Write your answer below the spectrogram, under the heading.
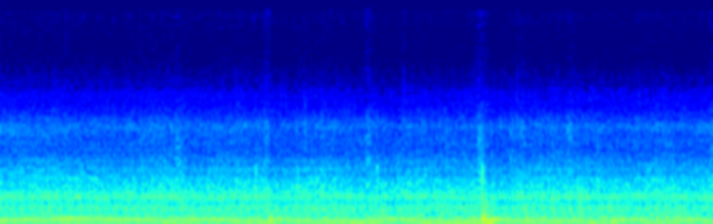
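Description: JCB backhoe loader's diesel engine running steadily while the backhoe arm digs, with one short knock a little under five seconds in.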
